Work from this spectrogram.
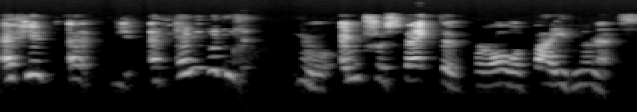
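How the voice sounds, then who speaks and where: With an English accent, a woman talks in an animated tone, her pitch swinging very widely. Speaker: podcast co-host. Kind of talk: casual chat.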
